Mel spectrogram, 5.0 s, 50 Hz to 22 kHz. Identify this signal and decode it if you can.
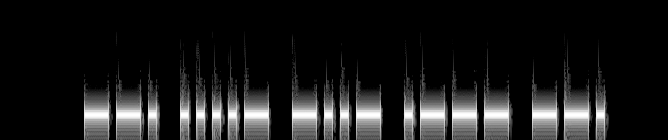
Morse code, heard as a keyed tone, about 21 wpm, 700 Hz. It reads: G4XJG
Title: DXCC-100 Call Signs - 5 Characters - Repeated 3x - 20wpm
